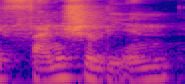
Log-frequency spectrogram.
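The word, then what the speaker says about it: 凡士林: of thing for example fan sherlien fanshirlian i'm pronouncing vowel here they're sure this means vaseline and you can actually kind of say fanchalian you know just making the vowel in sure really short and i'm i'm not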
